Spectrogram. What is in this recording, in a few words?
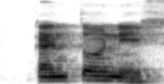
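"kantonis", Malay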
